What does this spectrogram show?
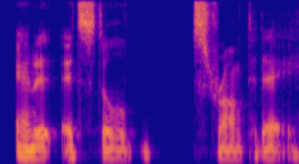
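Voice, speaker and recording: Dry and close with no echo, the recording captures a man with a very deep, low pitch. He speaks at a very slow pace with fairly even intonation. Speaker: pastor. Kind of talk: podcast co-host conversation.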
